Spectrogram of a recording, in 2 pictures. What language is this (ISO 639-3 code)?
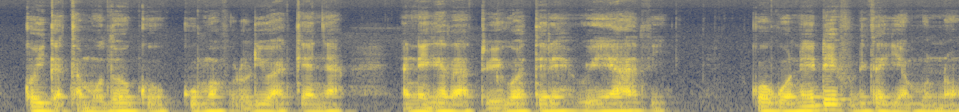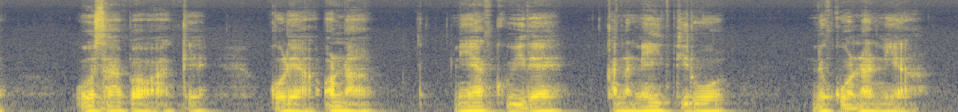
kik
